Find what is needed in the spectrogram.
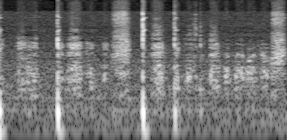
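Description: Pen stylus tapping and scratching on a tablet while handwriting: a string of light, sharp taps several times a second, with short scratchy strokes between them.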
